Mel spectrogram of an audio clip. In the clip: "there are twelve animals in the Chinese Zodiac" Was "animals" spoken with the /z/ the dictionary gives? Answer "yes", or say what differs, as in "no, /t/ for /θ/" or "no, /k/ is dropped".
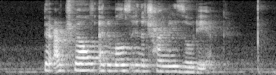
yes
